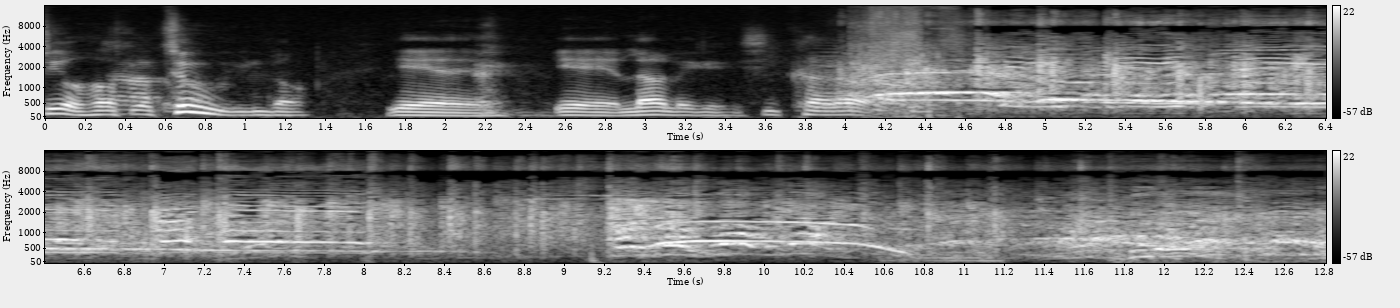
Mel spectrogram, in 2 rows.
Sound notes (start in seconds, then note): 9.1 crowd cheering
